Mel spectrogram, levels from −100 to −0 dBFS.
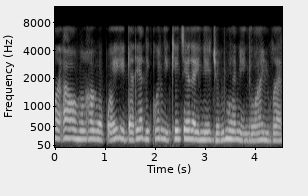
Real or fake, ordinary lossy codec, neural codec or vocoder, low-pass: fake; none; codec, 16 kHz, 1 kbps, FreqCodec, smaller model; 7.2 kHz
